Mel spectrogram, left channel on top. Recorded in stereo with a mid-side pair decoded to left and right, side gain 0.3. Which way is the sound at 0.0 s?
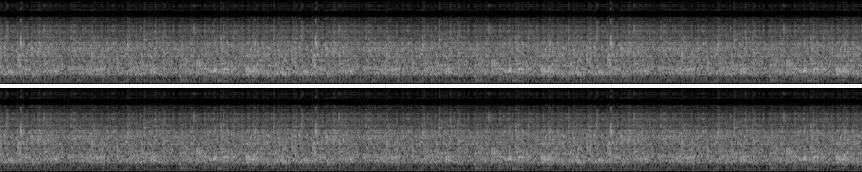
10° left.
